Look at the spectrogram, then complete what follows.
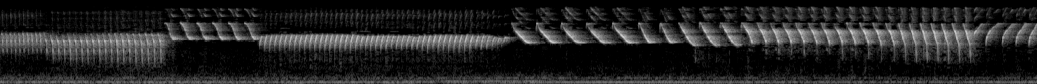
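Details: Singing canary in a sharp, rolling style meant to coax young birds into learning and revive silent ones: long buzzy rolls held several seconds, shifting pitch, then quick repeated downward-swept notes about four per second over a soft steady hum.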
